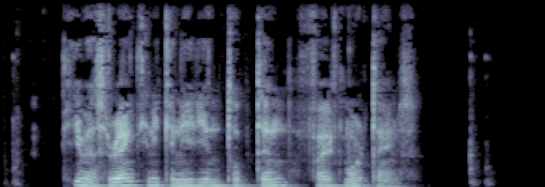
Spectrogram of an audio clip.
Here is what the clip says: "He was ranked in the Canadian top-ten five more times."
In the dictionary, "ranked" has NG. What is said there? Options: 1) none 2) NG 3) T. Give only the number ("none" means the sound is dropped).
2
